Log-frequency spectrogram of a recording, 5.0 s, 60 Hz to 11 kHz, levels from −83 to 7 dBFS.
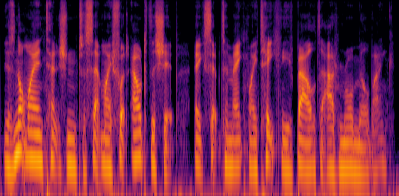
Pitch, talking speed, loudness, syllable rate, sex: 130 Hz, 275 wpm, -20 LUFS, 6.3 syllables/s, male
